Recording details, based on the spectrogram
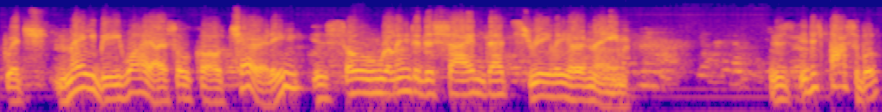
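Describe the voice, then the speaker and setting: A man's voice: mid-range voice, very animated, measured pace. An actor playing a worried, principled male chief of staff at a hospital in a 1970s radio drama, grave and emphatic. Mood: firm, suspicious. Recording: dull lo-fi radio recording, crowd murmur behind.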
